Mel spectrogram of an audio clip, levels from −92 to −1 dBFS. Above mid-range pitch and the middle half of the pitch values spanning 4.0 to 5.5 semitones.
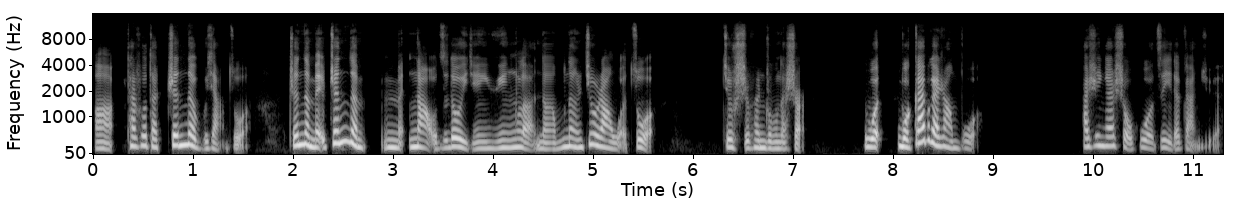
Yes: high, 205 Hz; average, 4.8 semitones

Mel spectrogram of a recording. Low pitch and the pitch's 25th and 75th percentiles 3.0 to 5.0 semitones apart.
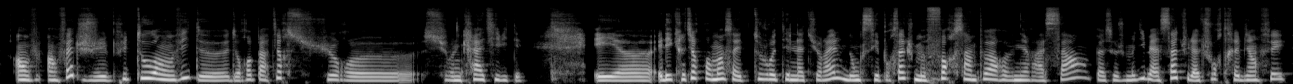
No: high, 205 Hz; average, 3.9 semitones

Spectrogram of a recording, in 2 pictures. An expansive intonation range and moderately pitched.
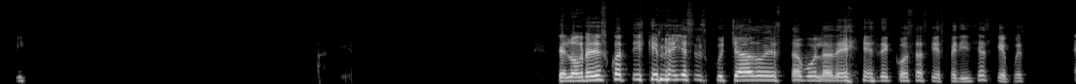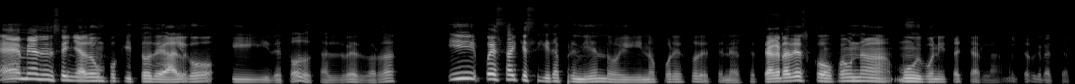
Yes: wide, 7.9 semitones; medium, 155 Hz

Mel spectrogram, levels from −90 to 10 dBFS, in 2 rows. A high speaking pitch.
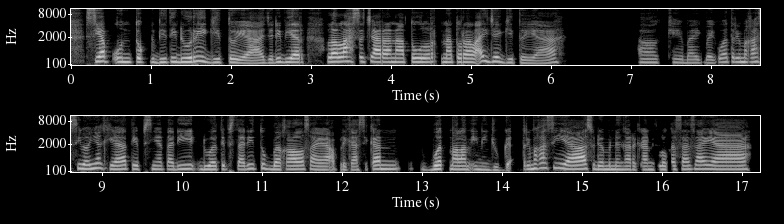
Yes: high, 220 Hz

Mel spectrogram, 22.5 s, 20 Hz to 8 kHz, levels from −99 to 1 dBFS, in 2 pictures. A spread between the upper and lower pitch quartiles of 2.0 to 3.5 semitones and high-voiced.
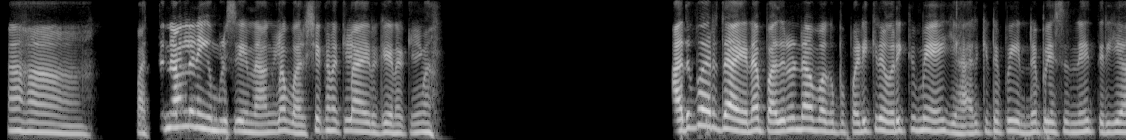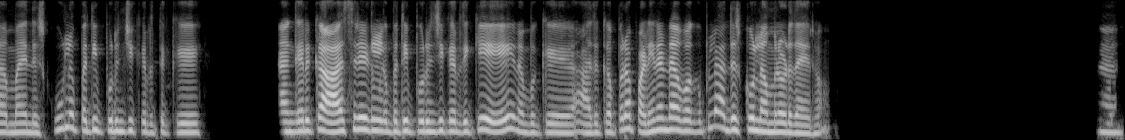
Yes: average, 3.2 semitones; high, 210 Hz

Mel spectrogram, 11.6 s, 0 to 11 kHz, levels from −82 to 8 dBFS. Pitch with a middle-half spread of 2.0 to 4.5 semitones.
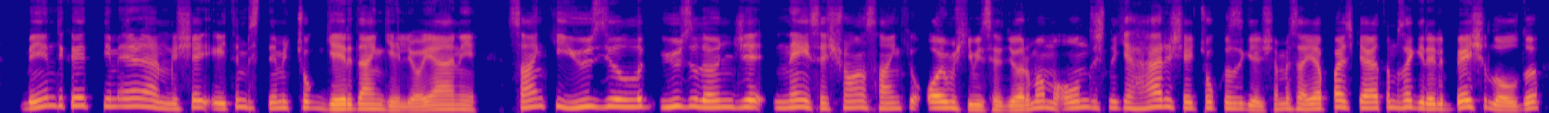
No: average, 4.9 semitones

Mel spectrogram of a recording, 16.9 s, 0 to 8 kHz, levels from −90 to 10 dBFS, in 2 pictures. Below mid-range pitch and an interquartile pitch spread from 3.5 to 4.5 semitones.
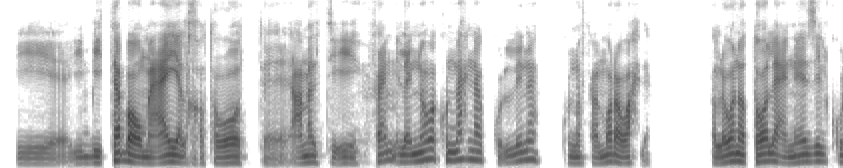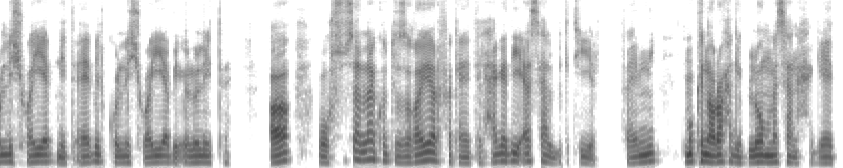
Yes: low, 115 Hz; average, 3.8 semitones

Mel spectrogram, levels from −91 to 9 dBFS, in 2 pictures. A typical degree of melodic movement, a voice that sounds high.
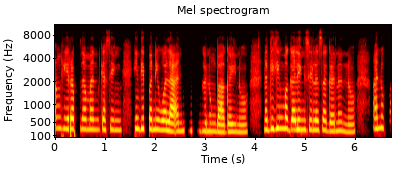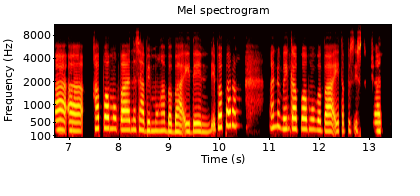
Yes: average, 3.8 semitones; very high, 275 Hz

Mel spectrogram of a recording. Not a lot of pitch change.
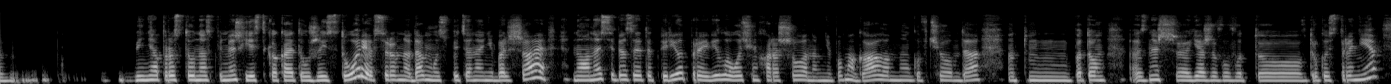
Yes: narrow, 2.0 semitones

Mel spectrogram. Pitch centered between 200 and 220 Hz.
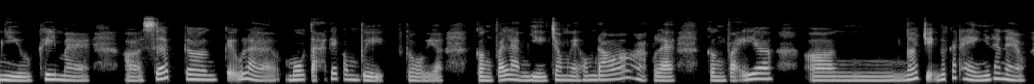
Yes: high, 210 Hz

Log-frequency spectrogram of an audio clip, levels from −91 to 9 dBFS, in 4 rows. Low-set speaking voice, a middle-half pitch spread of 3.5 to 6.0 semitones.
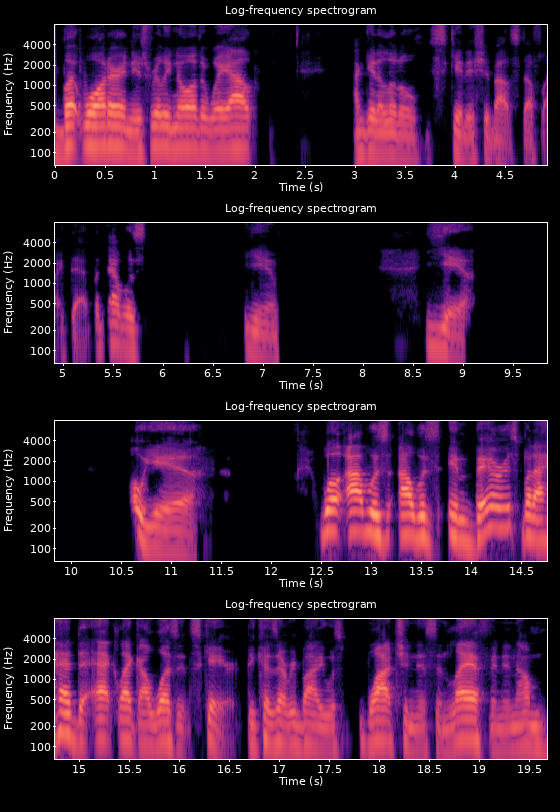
Yes: low, 115 Hz; average, 4.2 semitones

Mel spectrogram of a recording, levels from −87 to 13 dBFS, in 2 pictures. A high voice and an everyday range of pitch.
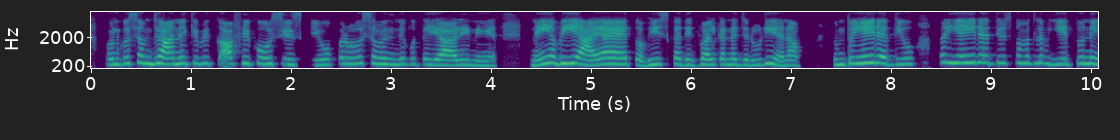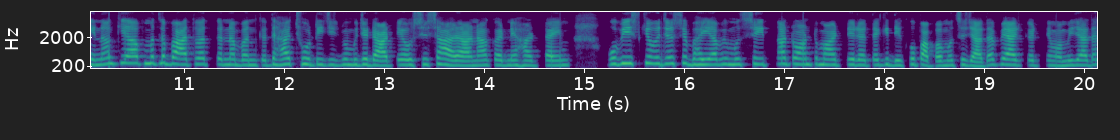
Yes: very high, 285 Hz; average, 3.4 semitones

